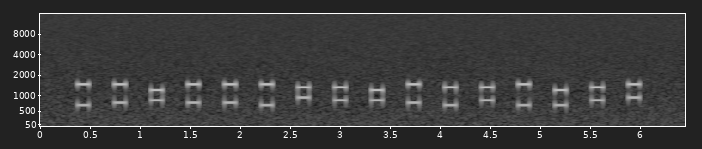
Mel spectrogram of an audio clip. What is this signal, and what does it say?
DTMF, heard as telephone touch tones, dialled by machine, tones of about 120 ms. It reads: 367663087628318#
